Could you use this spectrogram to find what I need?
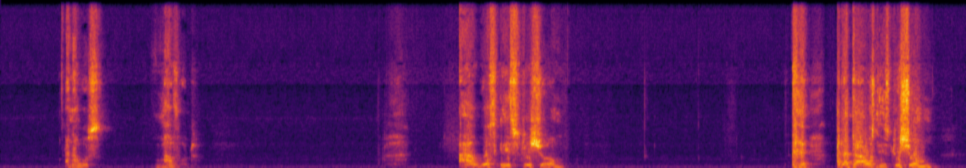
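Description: A man speaks close to a microphone in short bursts, with animation.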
